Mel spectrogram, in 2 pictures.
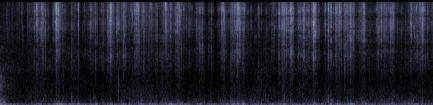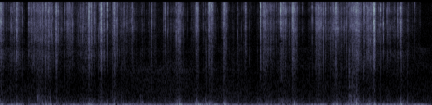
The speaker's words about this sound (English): It's a pencil and a pencil sharpener. You ready? No, I gotta sharpen your pencil.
